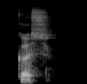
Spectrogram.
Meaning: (noun) pod (seed case); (verb) inflection of cosser: 1. first/third-person singular present indicative/subjunctive 2. second-person singular imperative
- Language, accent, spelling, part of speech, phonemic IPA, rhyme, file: French, France, cosse, noun / verb, /kɔs/, -ɔs, LL-Q150 (fra)-cosse.wav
